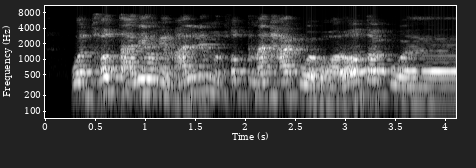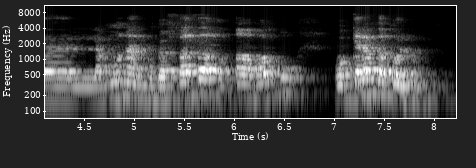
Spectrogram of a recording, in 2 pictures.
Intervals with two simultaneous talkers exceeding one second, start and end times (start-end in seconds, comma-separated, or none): none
